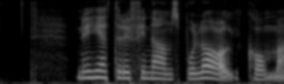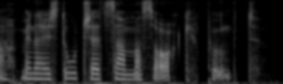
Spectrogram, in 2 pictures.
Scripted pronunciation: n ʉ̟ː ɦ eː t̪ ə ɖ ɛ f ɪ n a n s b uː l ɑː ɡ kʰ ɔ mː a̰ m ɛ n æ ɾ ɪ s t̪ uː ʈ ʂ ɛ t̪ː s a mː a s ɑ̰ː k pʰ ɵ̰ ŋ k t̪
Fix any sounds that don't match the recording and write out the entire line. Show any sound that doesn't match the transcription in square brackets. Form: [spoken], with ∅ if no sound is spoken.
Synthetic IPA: n ʉ̟ː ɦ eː t̪ ə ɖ ɛ f ɪ n a n s b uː l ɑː ɡ kʰ ɔ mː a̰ m ɛ n æ ɾ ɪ s t̪ uː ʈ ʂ ɛ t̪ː s a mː a s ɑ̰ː k pʰ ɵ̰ ŋ k t̪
